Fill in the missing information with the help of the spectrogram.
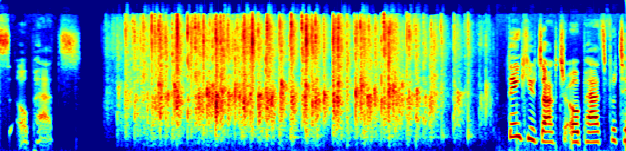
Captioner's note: clapping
